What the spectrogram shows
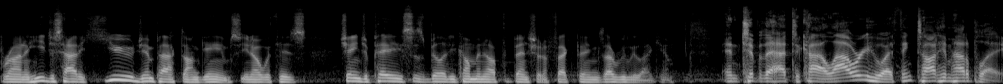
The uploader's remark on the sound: Postgame press conference audio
